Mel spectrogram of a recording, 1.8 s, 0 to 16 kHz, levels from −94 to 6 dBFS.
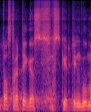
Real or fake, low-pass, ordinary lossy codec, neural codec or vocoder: fake; 14.4 kHz; Opus, 24 kbps; autoencoder, 48 kHz, 32 numbers a frame, DAC-VAE, trained on Japanese speech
